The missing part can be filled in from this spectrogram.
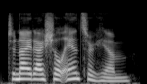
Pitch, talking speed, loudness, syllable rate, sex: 205 Hz, 245 wpm, -16 LUFS, 5.6 syllables/s, female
